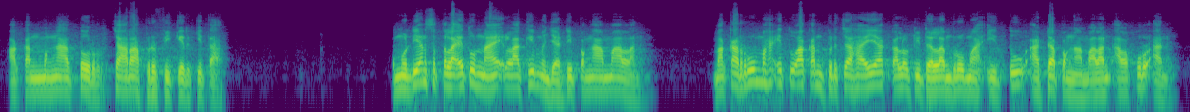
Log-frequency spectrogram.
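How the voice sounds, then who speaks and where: Calm, measured man teaching. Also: medium pitch. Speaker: Quran teacher. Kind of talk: Quran exegesis lesson. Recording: slightly dull lo-fi recording.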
